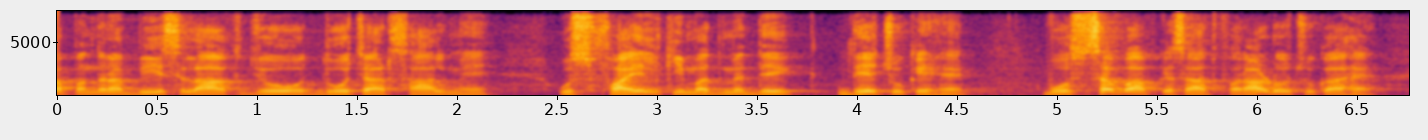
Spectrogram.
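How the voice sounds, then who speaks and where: A male host delivers an earnest, accusing investigative report. His voice is mellow and relaxed in timbre. He sits at a middling pitch for a man.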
